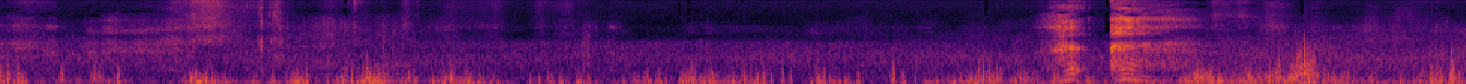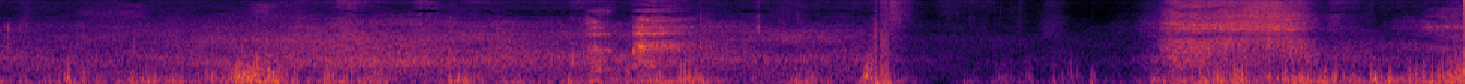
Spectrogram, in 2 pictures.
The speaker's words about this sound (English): It's kind of windy. It's a little bit cold. Last night it was really windy.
